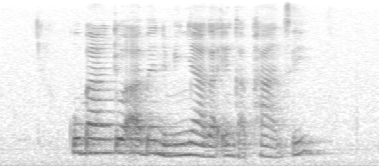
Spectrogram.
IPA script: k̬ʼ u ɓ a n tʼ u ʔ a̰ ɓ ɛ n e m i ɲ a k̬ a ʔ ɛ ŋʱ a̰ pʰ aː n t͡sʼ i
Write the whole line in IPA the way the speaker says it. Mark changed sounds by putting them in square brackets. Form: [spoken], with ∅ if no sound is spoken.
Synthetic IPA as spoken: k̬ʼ u ɓ a n tʼ u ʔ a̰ ɓ ɛ n e m i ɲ a k̬ a ʔ ɛ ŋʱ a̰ pʰ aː n t͡sʼ i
